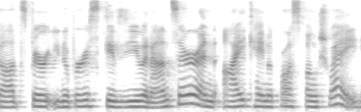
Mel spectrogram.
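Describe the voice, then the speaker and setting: A woman's fairly low voice with an Irish accent at a moderate pace, over a quiet background. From Ireland. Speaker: feng shui expert. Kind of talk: interview.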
